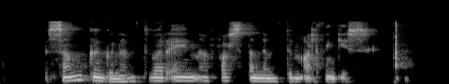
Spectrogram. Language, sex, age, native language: Icelandic, female, 40-49, Icelandic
